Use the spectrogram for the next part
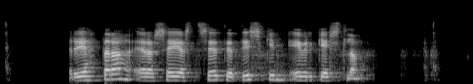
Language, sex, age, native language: Icelandic, female, 40-49, Icelandic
